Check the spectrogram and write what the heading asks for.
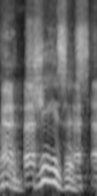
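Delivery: startled outburst. Retelling jumping at a bang on the wall: imitating a startled exclamation. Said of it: "and I jump".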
